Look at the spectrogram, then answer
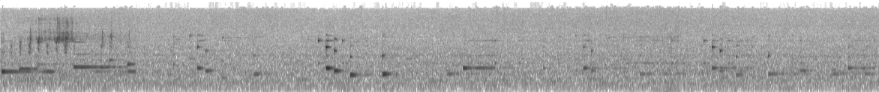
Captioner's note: ringTone Playing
